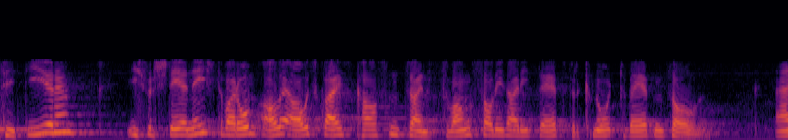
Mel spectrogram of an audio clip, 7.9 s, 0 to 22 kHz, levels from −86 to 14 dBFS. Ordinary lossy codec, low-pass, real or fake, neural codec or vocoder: none; 3.6 kHz; real; none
